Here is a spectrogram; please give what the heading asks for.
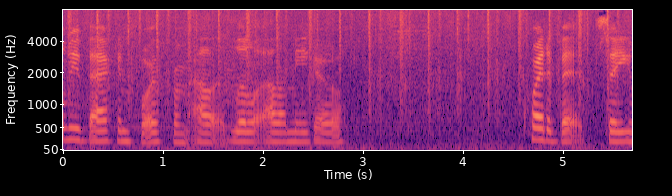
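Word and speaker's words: Little Ala Mhigo: And before you correct me on the pronunciation of Little Alamigo, yes, that is how it's pronounced. Trust me, you'll hear it plenty enough later. Why does it say I'm not growing the right way? Little Alamigo.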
